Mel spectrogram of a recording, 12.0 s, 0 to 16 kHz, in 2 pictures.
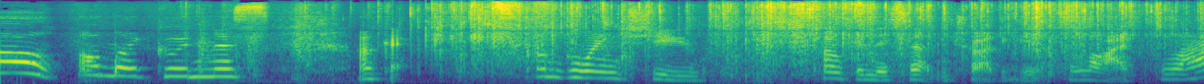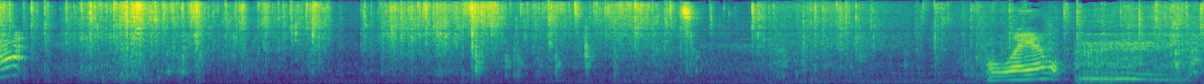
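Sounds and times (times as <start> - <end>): plastic film crinkling: 0.9 - 12.0.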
